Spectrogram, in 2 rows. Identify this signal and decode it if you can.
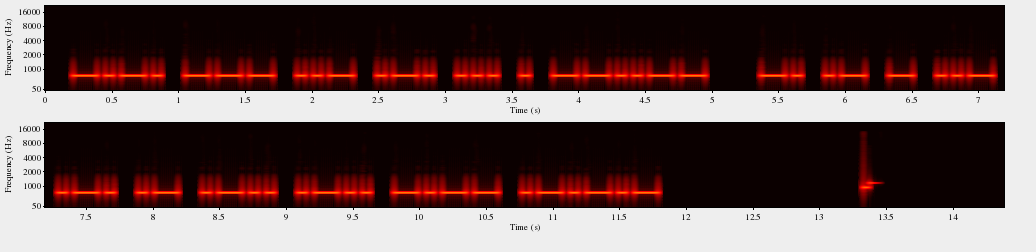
Morse code, heard as a keyed tone, about 20 wpm, 700 Hz. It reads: COURSE, NATURALLY.
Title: Sentences from Top 1300 Words 20wpm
